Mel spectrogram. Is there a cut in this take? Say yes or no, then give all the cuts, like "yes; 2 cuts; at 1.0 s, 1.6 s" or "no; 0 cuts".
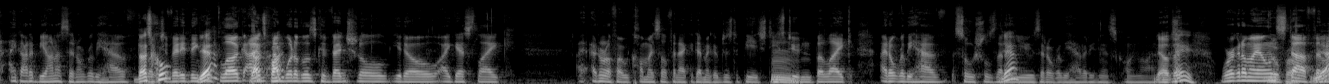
no; 0 cuts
